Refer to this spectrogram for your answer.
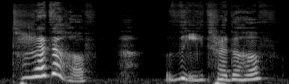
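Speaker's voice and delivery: high, loud gasp, slow on the second; starstruck. A narrator's reading. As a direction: swoon over the famous name. Rarity starstruck by celebrity.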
